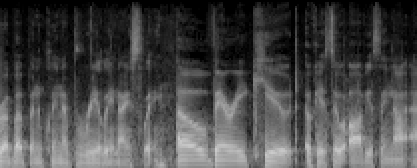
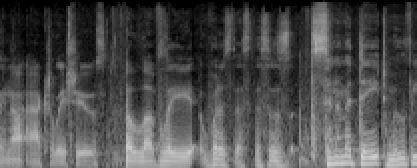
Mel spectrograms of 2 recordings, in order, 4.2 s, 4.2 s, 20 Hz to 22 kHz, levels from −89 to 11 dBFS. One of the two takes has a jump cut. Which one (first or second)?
first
